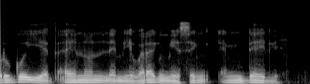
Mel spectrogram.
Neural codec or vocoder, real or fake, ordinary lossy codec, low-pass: codec, 16 kHz, 8 kbps, FunCodec, trained on Chinese and English, 25 frames a second; fake; none; 7.2 kHz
